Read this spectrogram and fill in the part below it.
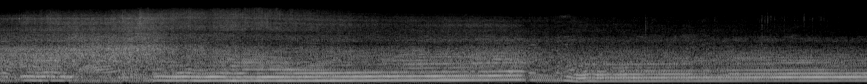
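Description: A rally car engine revs hard as the car drives away.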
